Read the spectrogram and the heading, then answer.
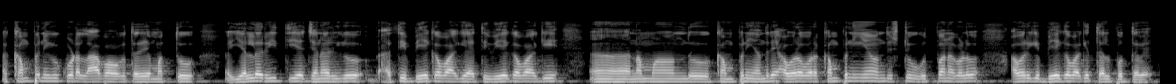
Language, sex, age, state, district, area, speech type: Kannada, male, 30-45, Karnataka, Tumkur, rural, spontaneous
